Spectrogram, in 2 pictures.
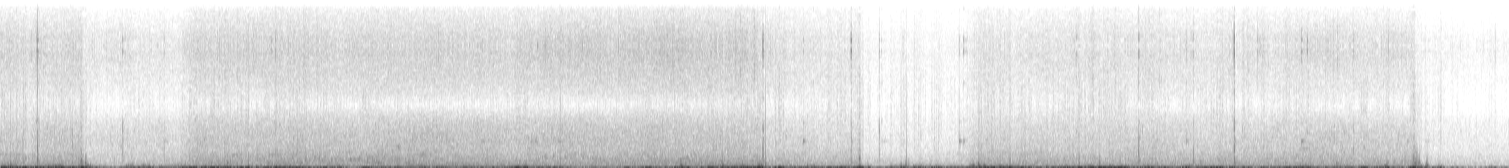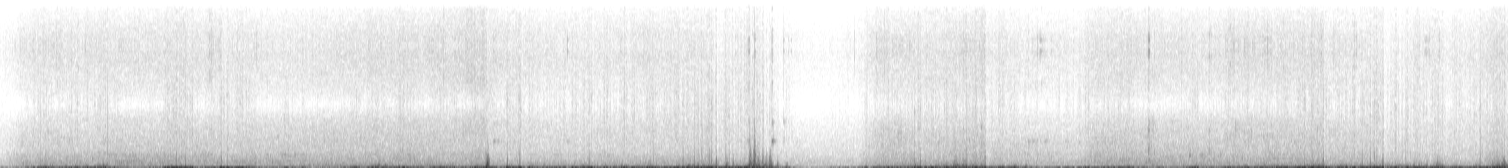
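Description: Wind buffeting the microphone in loud, gusting rumbles over the wash of ocean surf. The wind drops out briefly twice, about halfway through and again about three quarters of the way in.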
